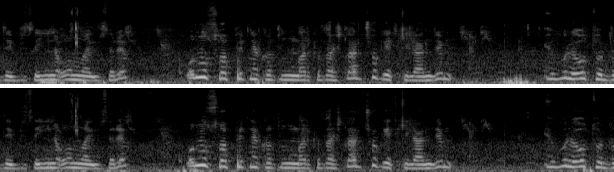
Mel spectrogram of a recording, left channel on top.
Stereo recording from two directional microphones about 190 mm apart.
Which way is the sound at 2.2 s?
Centre (ahead or behind).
